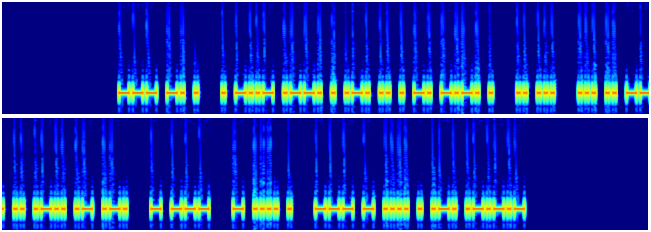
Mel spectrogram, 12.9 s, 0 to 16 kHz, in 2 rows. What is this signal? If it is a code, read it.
Morse code, heard as a keyed tone, about 36 wpm, 700 Hz. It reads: ONE EXPERIENCE IS SIMILAR TO THE OTHER.
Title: Sentences from Top 1000 Words - Review Part 5 - 35wpm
